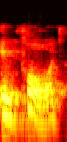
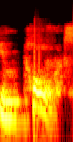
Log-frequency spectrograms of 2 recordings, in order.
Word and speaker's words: import: He imports, you see, he imports rice. The rice he imports are called imports, okay? Imports, first syllable high. Imports. Look at the verb. Import.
